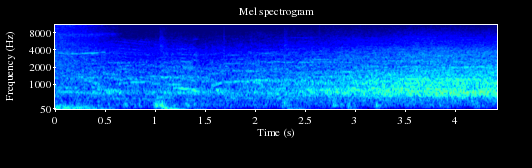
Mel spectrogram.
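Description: Arena crowd noise with a few dull thuds of wrestlers moving on the ring canvas, about a second apart in the first half.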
